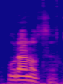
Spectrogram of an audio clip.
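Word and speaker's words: οὐρανός: 이게 우 발음이에요. 라고 이건 노고 이건 S 발음이고 그렇습니다. 이거는 코, 스, 모, 스 이렇게 됩니다. 코스모스, 우라노스.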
